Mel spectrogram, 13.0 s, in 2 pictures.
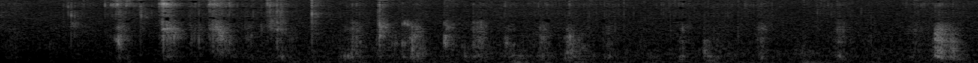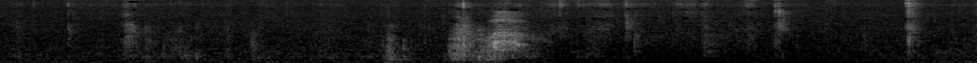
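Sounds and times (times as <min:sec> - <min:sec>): wet chewing and lip smacks: 0:00.4 - 0:05.8, 0:06.9 - 0:07.6, 0:10.2 - 0:13.0.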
